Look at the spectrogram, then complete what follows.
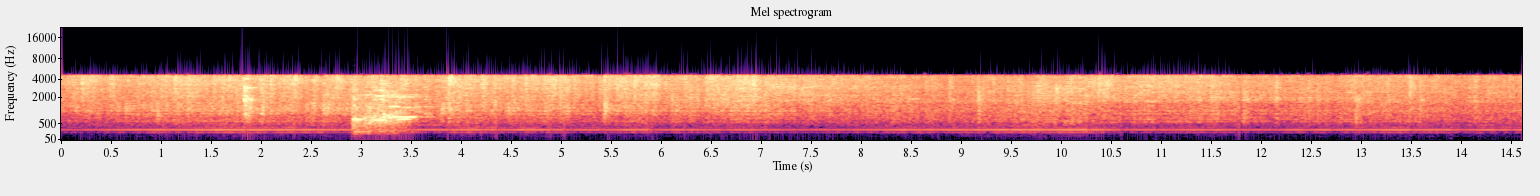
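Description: Black bear roast searing in hot oil in a pan: a steady sizzle with a few clicks and a brief louder sound about three seconds in.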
